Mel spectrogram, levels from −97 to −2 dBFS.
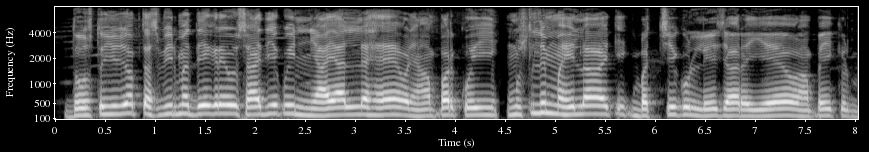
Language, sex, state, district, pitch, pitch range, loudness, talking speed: Hindi, male, Uttar Pradesh, Etah, 195 Hz, 175-210 Hz, -17 LUFS, 245 wpm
